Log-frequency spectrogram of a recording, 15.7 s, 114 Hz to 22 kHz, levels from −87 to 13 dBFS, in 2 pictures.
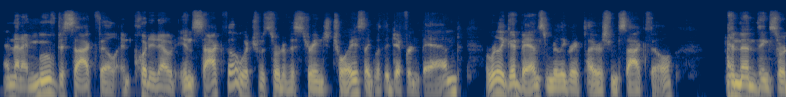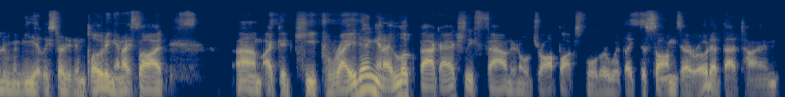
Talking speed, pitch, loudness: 265 wpm, 120 Hz, -23 LUFS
